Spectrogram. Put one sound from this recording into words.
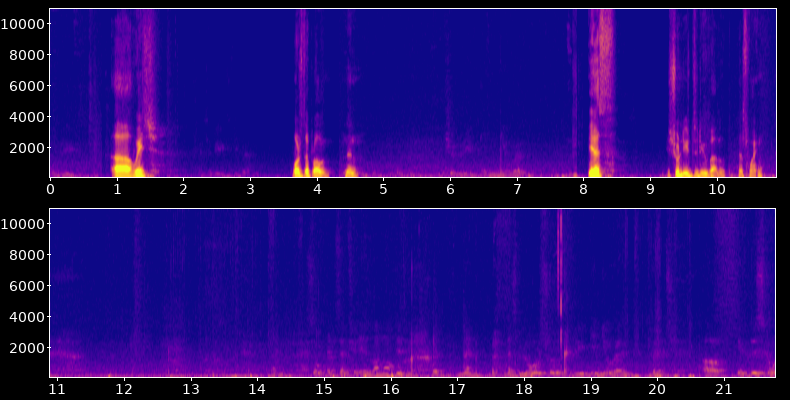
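A man speaks calmly through a clip-on microphone, in loud bursts with pauses and then more quietly.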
